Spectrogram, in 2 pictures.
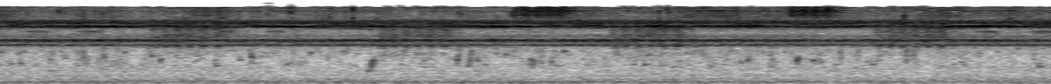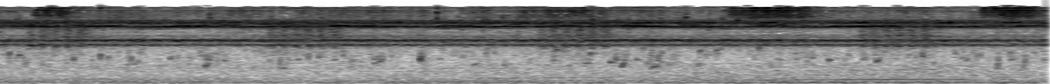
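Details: Crickets calling at night in a backyard in the North Georgia Mountains, near a koi and goldfish pond. A steady layered chorus of high, continuous pulsing trills holds through the whole stretch over a soft low rumble.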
